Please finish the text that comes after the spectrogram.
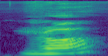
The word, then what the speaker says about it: ر: Now the makhraj of ra, ar, ra, ri, ru, ar, ra, ri, ru. You may notice while pronouncing ra, this little vibration, this is the part of the characteristic of the ra.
